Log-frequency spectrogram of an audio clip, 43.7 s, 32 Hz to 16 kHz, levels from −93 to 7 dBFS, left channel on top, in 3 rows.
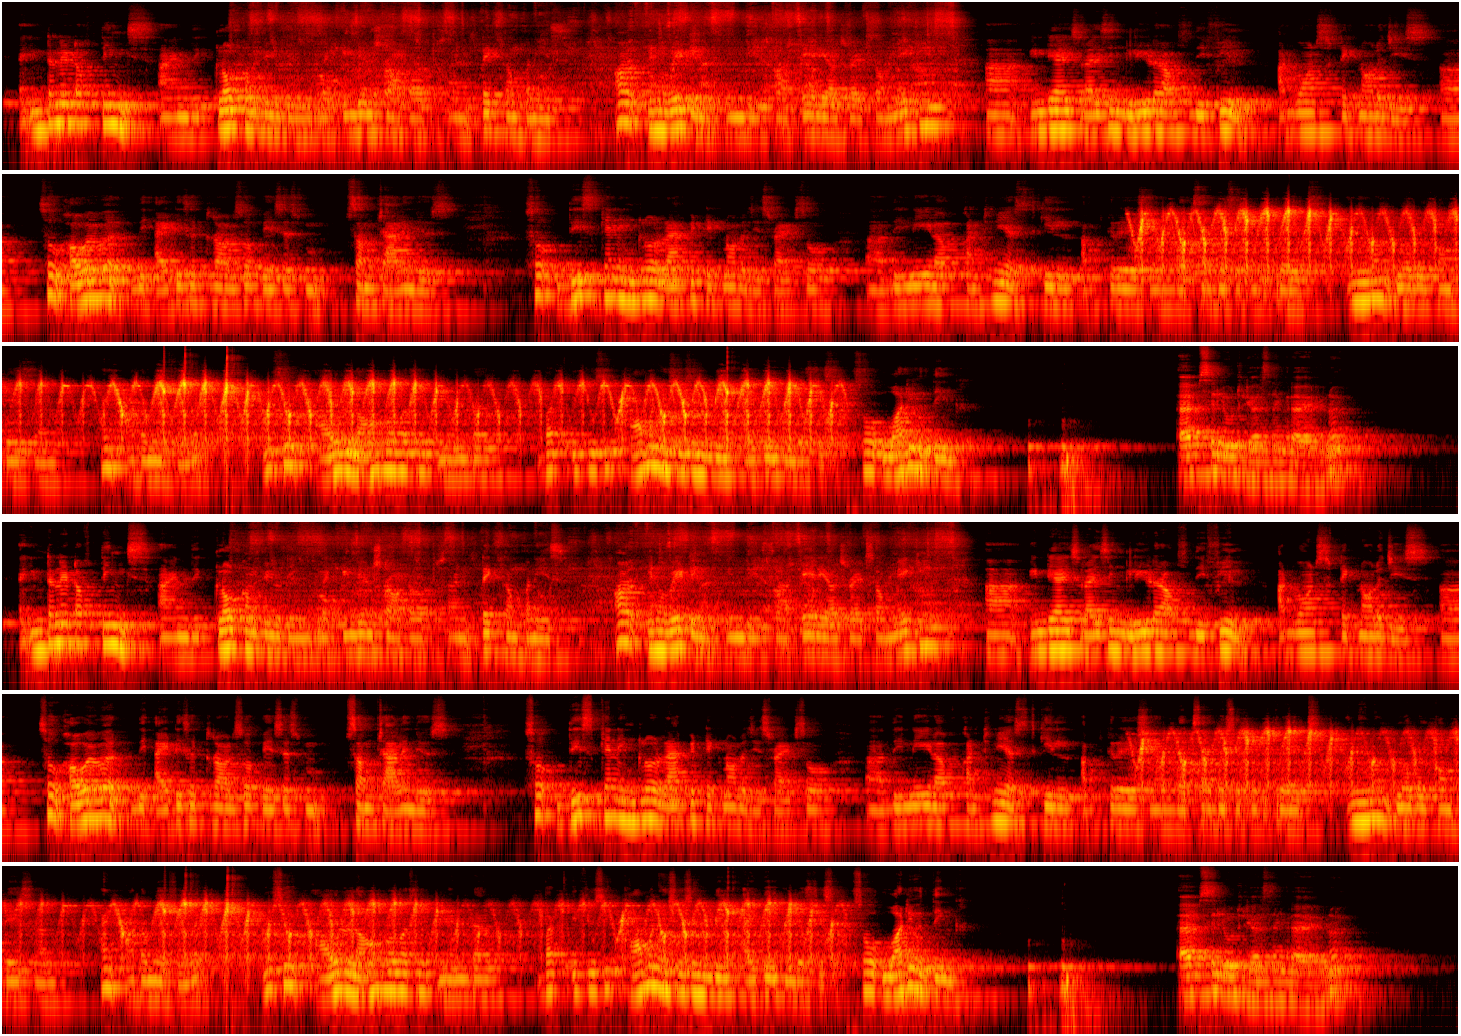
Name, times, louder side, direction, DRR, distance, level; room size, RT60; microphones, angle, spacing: voice 1, 0.2-5.6 6.1-12.4 12.7-14.6 14.9-17.7 18.0-19.0 19.4-19.5 19.8-22.8 23.2-27.7 28.0-29.7 30.1-31.2 31.7-34.1 34.5-38.7 39.4-39.9, equal, 35° right, 2 dB, 1.0 m, -37 dB
sound 1, 2.3-9.6, left 1 dB, 20° left, 1.8 m, -48 dB
sound 2, 25.8-37.6, left 6 dB, 60° left, 1.0 m, -32 dB
voice 2, 40.9-42.6, equal, 35° left, -1 dB, 3.8 m, -35 dB
20.0 x 9.4 x 2.4 m, 1.2 s
head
